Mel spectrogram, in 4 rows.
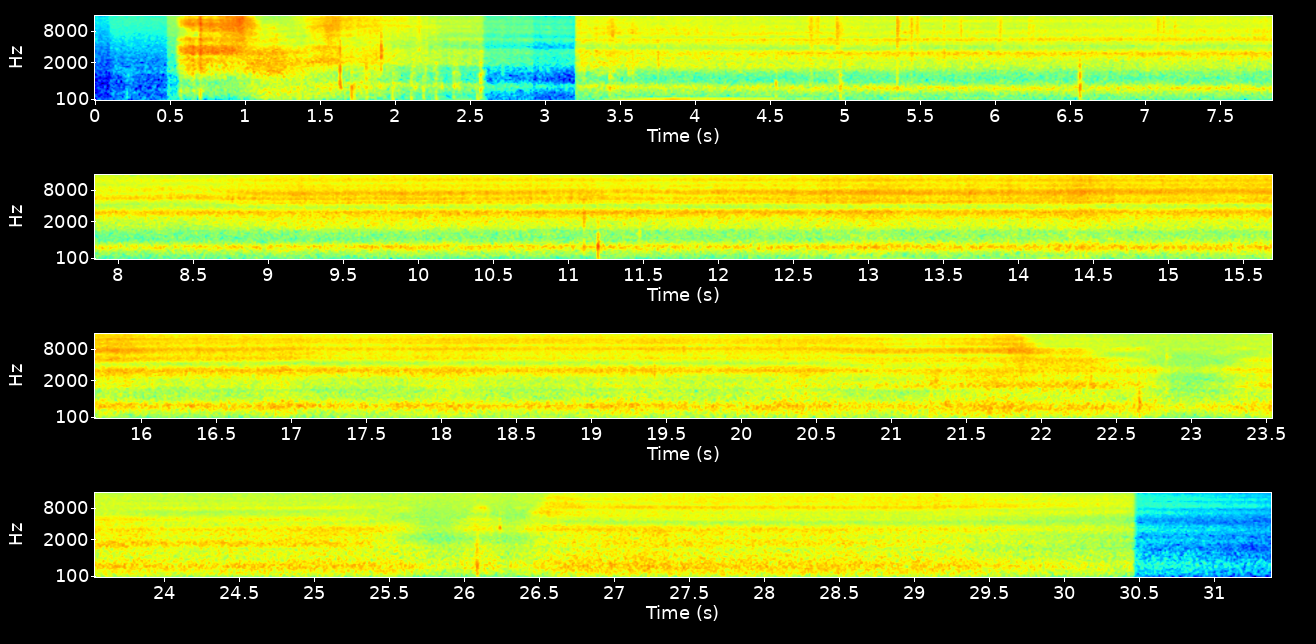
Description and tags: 13GBernardD dymovnice
armypyro, fire, fume, pyro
